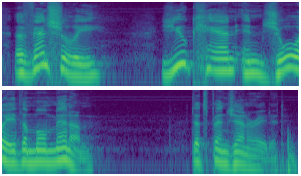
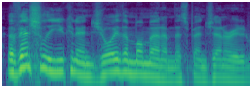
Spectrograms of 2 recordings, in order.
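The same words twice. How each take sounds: First: Slow emphatic. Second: Said in the usual way. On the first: Shown as a demonstration. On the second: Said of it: "Eventually ... that's been generated".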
